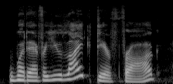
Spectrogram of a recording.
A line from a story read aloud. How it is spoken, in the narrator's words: said she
